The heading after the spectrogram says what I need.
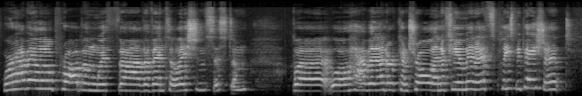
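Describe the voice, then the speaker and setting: A woman's voice: sits high, steady tone, normal speed, voice pushed up, close to an everyday voice. A woman voicing a flustered cruise director in a storybook, hesitant and placating. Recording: echoey room.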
